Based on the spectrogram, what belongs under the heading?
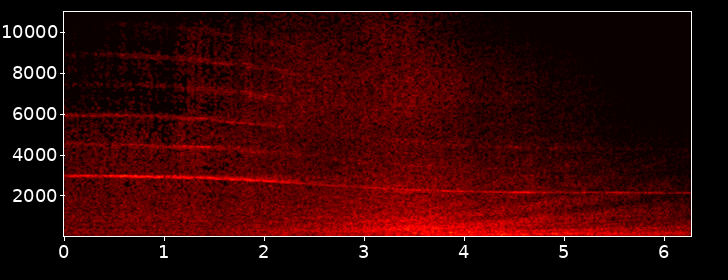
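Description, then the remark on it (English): A jet airliner, British Airways Flight 149, roars as it comes in to land in Kuwait, a high turbine whine sliding slowly downward over a broad, steady rumble that swells slightly midway. No voices. “So, Flight 149 landed in Kuwait.”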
